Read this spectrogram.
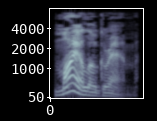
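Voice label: "myelogram", British English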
